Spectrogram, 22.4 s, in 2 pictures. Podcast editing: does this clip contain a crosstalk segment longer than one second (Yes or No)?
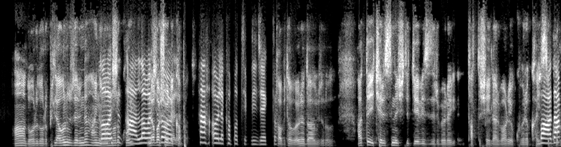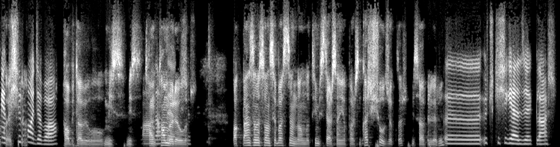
Yes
